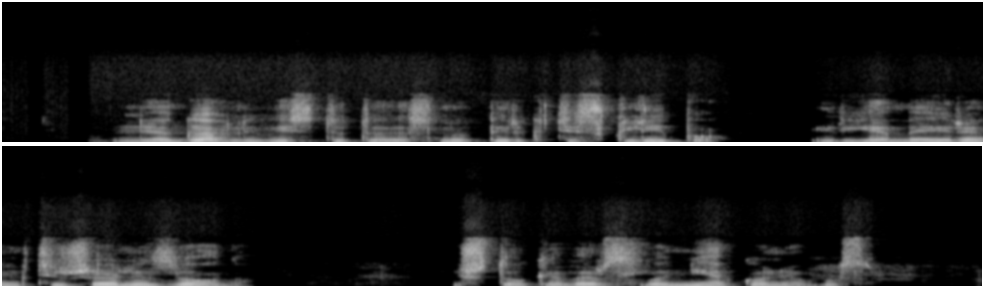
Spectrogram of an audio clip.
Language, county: Lithuanian, Vilnius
